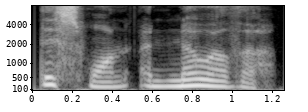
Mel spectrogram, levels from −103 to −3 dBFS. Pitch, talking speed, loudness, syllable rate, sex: 195 Hz, 240 wpm, -20 LUFS, 6.4 syllables/s, female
